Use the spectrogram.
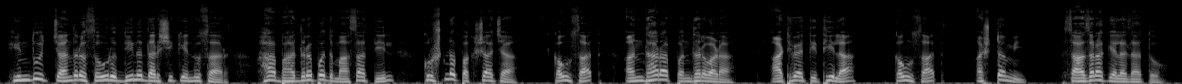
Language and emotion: Marathi, neutral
